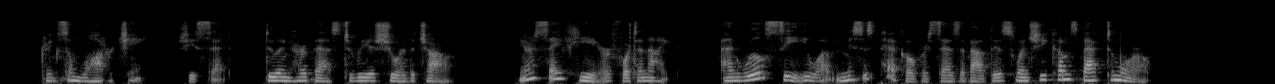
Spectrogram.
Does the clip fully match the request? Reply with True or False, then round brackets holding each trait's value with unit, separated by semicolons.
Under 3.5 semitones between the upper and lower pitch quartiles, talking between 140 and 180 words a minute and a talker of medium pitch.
False (3.9 semitones; 155 wpm; 165 Hz)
